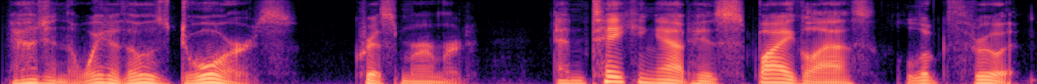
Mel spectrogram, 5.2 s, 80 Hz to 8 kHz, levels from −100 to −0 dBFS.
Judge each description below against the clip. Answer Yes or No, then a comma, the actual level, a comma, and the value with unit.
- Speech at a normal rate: Yes, average, 185 wpm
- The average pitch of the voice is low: Yes, low, 105 Hz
